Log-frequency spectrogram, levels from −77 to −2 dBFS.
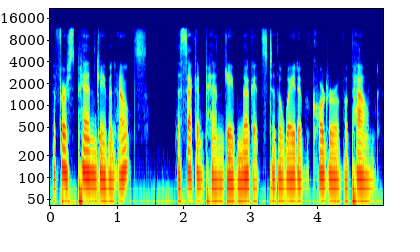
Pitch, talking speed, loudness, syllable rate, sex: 100 Hz, 240 wpm, -22 LUFS, 5.4 syllables/s, male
